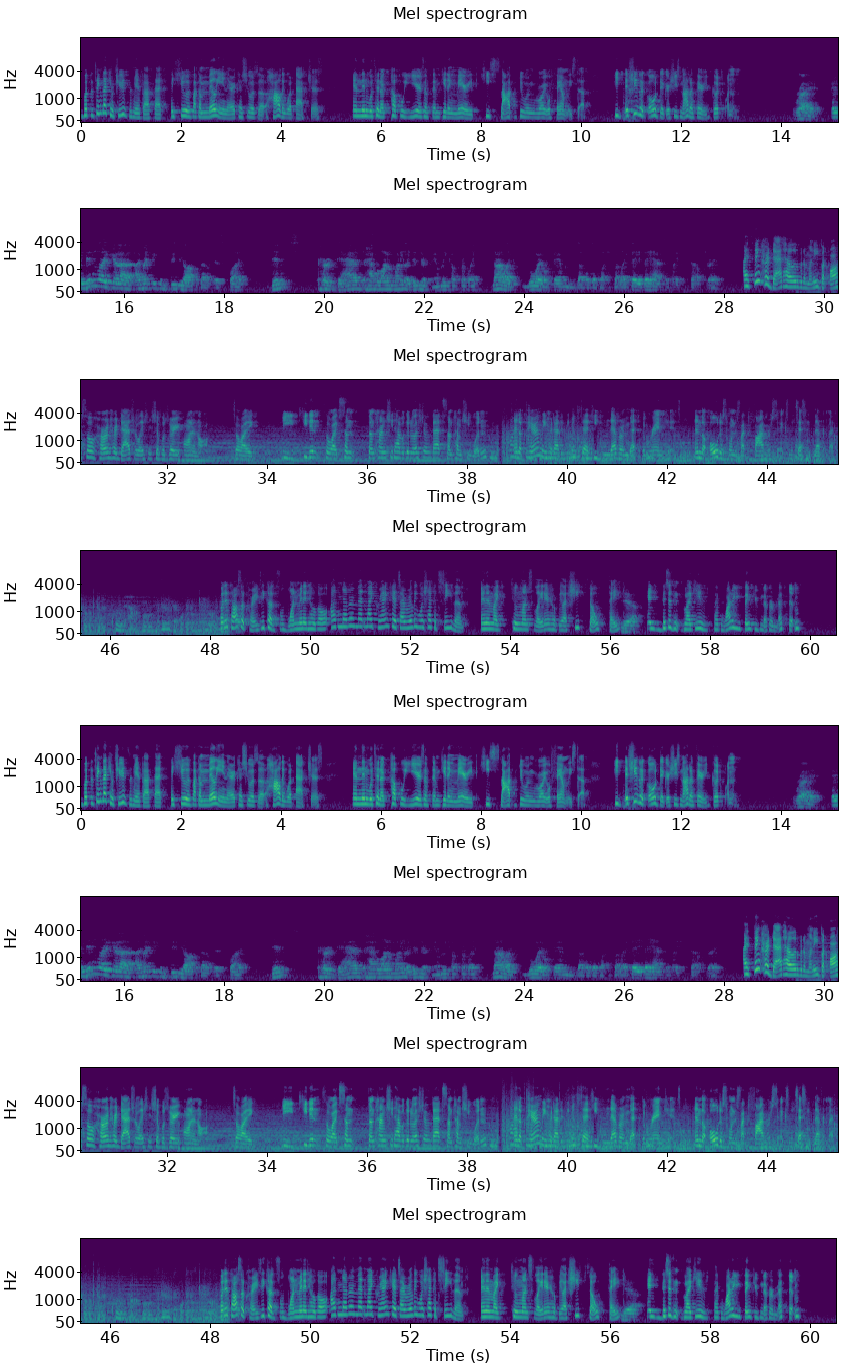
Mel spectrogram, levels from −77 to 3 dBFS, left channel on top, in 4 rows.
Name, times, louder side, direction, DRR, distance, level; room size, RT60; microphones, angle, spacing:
voice 1, 0.0-4.8 5.4-10.1 10.7-13.1 28.4-32.8 33.3-33.7 34.3-35.7 36.0-38.4 38.9-42.2 42.5-45.3 48.1-53.1 53.4-56.2 56.8-59.8, right 5 dB, 50° right, 15 dB, 1.0 m, -31 dB
voice 2, 14.2-14.7 15.0-18.4 18.9-19.3 19.9-23.1 23.4-27.9 34.3-34.6 46.3-47.5 48.5-48.6 56.2-56.5, left 1 dB, 40° left, 6 dB, 4.6 m, -42 dB
sound 1, 29.4-48.4, right 4 dB, 75° right, 0.7 m, -40 dB
25.0 x 12.0 x 2.9 m, 0.31 s
head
